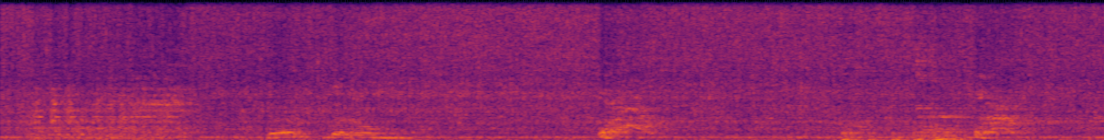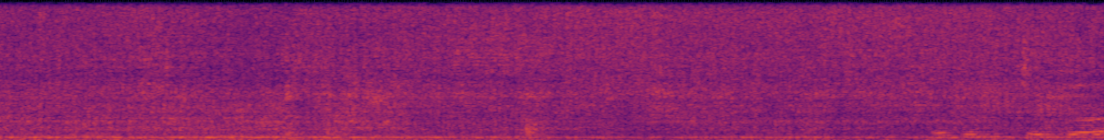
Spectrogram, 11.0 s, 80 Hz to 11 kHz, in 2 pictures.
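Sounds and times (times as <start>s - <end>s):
steady hum: 0.0s - 7.0s
eggplant sizzling in oil: 0.0s - 11.0s.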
